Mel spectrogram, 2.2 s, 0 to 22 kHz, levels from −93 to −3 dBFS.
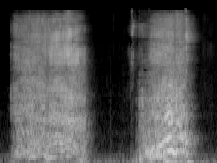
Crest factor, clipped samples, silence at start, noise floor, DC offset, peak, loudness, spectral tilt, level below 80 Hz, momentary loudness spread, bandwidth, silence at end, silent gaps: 20 dB; under 0.1%; 0.1 s; -48 dBFS; under 0.1%; -6 dBFS; -23 LUFS; -2.5 dB/octave; -44 dBFS; 12 LU; 16.5 kHz; 0.2 s; none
